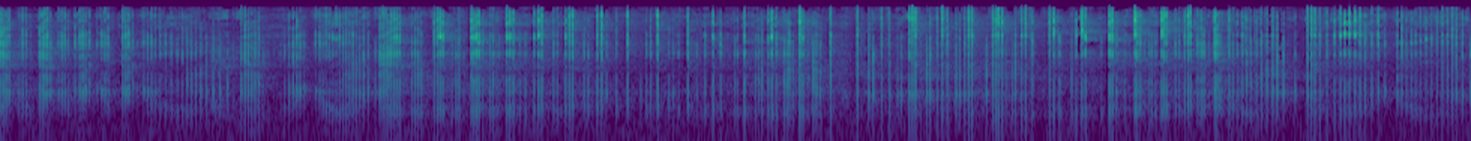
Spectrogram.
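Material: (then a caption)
Wood. A black stick-like tool is scraped down the teeth of a small curved wooden comb held in one hand. The result is a rapid run of short, dry, bright clicks and rasps, with strokes repeating throughout and almost no low end.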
